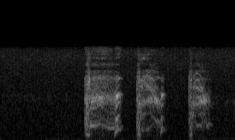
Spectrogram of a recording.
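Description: A man coughing three times in quick succession, starting about a second in.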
